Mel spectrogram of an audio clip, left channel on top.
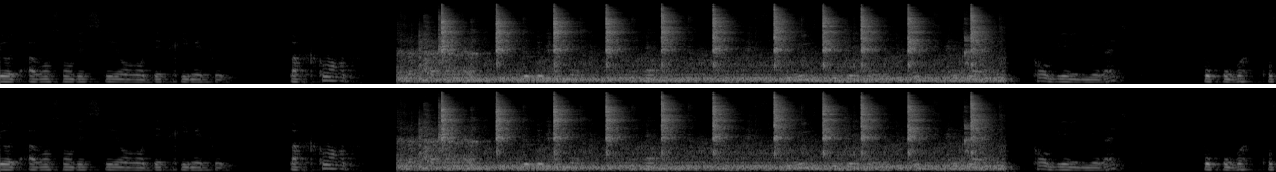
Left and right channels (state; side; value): identical; both; correlation 1.00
